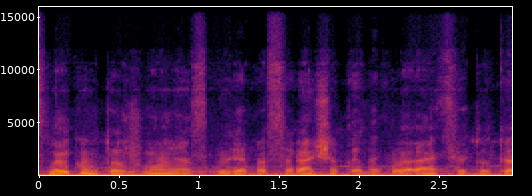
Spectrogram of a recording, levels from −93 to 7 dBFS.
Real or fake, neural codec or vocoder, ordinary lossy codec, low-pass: fake; codec, 44.1 kHz, 3.4 kbps, Pupu-Codec; Opus, 24 kbps; 14.4 kHz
